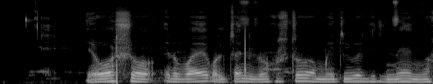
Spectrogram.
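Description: At 1.17 to 1.19 s and again at 2.45 to 2.47 s, a single loud pop cuts sharply through the speech, each one some 20 dB above the level of the talking, with the speech continuing underneath. Each is a brief electrical pulse riding on the signal, likely from a plug, switch, static discharge or driver glitch, shaped by the downstream circuitry into a short, hard thump.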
